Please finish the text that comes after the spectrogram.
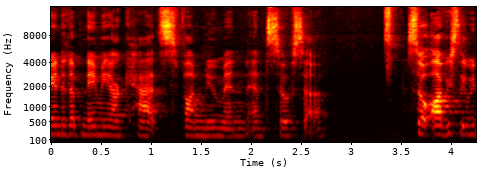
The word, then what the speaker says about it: von Neumann: later told me that his name should actually be pronounced phone neumann and i named sosa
